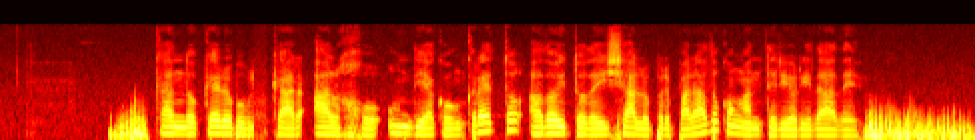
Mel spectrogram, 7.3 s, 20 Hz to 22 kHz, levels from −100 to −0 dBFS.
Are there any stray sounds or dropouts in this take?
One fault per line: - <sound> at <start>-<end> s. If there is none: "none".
- dropout at 1.9-2.0 s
